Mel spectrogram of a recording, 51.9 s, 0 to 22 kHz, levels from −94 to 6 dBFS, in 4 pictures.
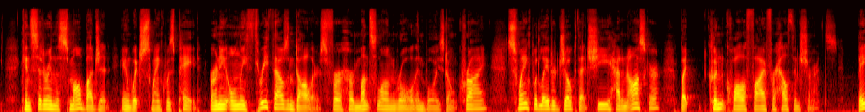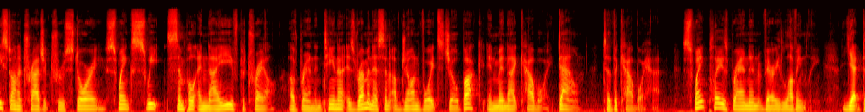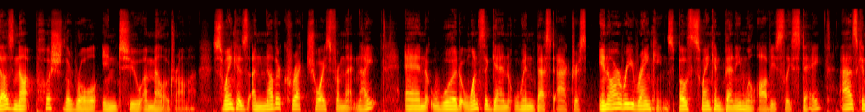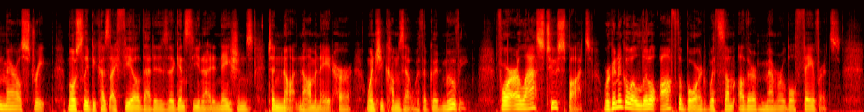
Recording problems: none

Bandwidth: 15 kHz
